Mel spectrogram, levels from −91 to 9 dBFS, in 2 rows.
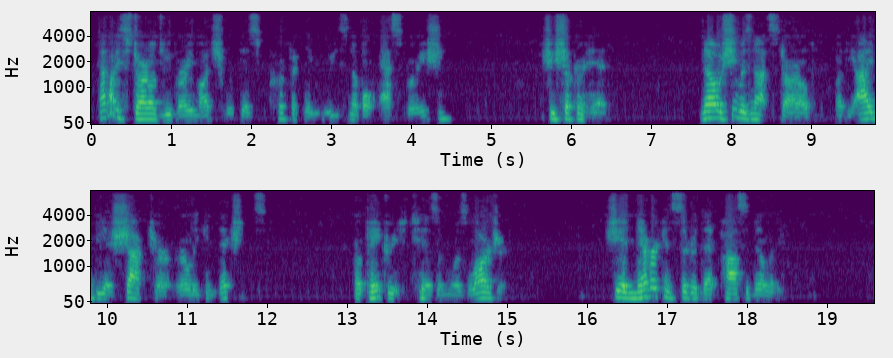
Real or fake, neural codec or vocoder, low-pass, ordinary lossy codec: real; none; 7.2 kHz; Opus, 64 kbps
